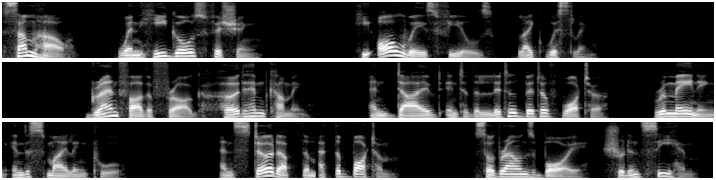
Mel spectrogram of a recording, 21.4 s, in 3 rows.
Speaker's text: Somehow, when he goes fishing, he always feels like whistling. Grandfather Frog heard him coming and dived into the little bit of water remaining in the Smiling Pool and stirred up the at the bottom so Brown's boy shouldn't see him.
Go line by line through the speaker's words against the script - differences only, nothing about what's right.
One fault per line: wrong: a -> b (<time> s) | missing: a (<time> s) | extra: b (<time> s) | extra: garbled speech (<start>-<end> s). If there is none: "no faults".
no faults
